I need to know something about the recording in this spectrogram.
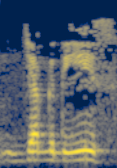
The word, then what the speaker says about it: जगदीश: ये भी जगदीश नहीं कहना, थोड़ा जा कस के बोलना है, एक नाम जगदीश, जगदीश इस तरह बोलना है।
